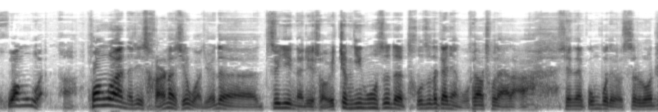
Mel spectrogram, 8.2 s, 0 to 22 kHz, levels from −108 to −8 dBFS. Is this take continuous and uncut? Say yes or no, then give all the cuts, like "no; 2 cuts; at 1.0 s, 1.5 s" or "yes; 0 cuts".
no; 1 cut; at 1.0 s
